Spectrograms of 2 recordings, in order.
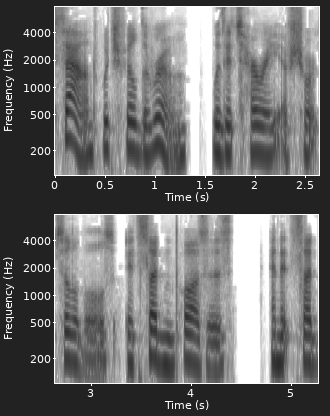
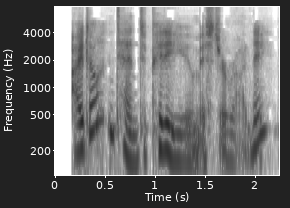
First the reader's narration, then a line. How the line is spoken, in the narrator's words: Mary remarked, kindly, but firmly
